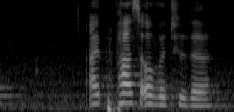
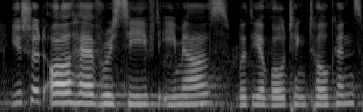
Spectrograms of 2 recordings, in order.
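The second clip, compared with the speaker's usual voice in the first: repeated louder and closer to the mic; louder, firmer announcement; 7 dB louder than usual. Shown as a demonstration. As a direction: project it so the back row hears. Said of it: "louder, closer".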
